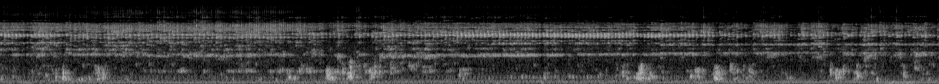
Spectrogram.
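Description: Wind rushing and buffeting on the microphone of a moving vehicle climbing behind a heavily loaded truck, in uneven gusts. A steady high-pitched whine runs underneath.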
